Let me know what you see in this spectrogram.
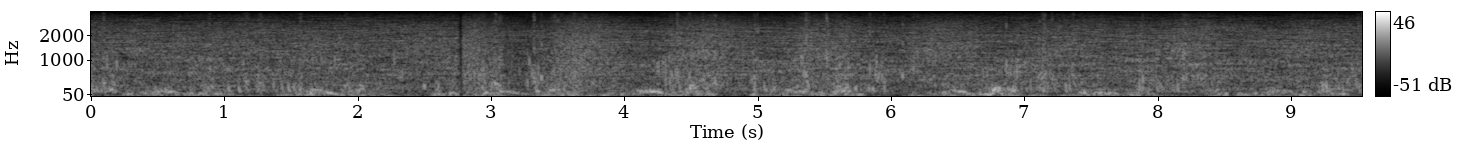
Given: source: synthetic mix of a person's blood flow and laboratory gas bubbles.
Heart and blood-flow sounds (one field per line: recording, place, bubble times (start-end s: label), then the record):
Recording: Doppler ultrasound of blood flow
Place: precordium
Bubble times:
0.00-0.29 s: bubbles
0.78-0.95 s: bubbles
0.99-1.60 s: bubbles
1.79-2.05 s: bubbles
2.24-2.38 s: bubbles
2.45-2.78 s: bubbles
2.85-3.69 s: bubbles
4.18-4.73 s: bubbles
4.92-5.38 s: bubbles
5.48-6.01 s: bubbles
6.05-6.30 s: bubbles
6.66-7.51 s: bubbles
7.81-8.44 s: bubbles
9.03-9.08 s: bubbles
9.21-9.54 s: bubbles
From the record:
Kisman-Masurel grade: 342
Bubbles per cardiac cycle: rolling drumbeat, 9 or more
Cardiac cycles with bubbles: 100%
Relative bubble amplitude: moderate (0.250 to 0.450)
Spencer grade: 3 (all of the cardiac periods contain showers or single bubble signals, but not dominating or overriding the cardiac motion signals)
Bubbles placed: anywhere in the cardiac cycle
